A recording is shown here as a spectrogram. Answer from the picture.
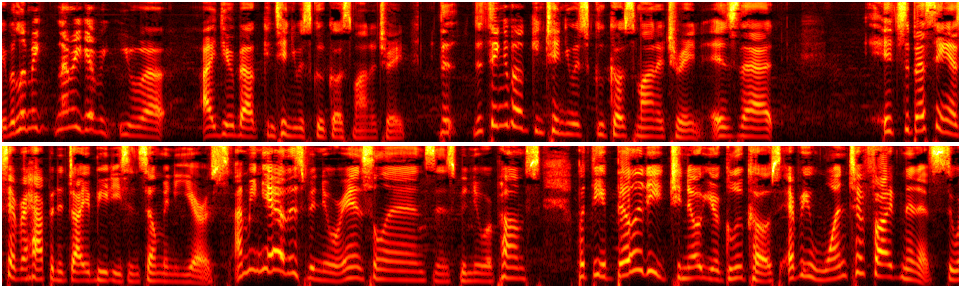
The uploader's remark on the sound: ADCES22 Live. From the Exhibit Hall.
